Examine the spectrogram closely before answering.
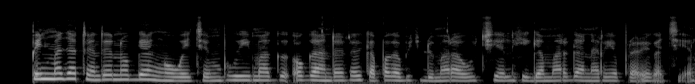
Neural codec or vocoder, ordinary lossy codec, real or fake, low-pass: none; none; real; 9.9 kHz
